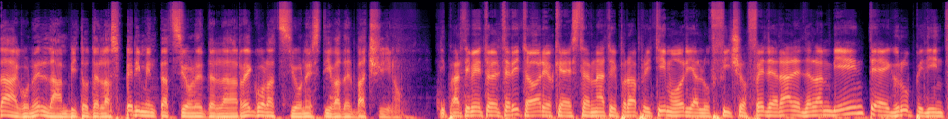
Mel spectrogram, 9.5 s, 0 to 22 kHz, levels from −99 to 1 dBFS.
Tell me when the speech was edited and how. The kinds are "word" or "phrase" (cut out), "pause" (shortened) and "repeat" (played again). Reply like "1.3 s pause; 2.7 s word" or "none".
none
